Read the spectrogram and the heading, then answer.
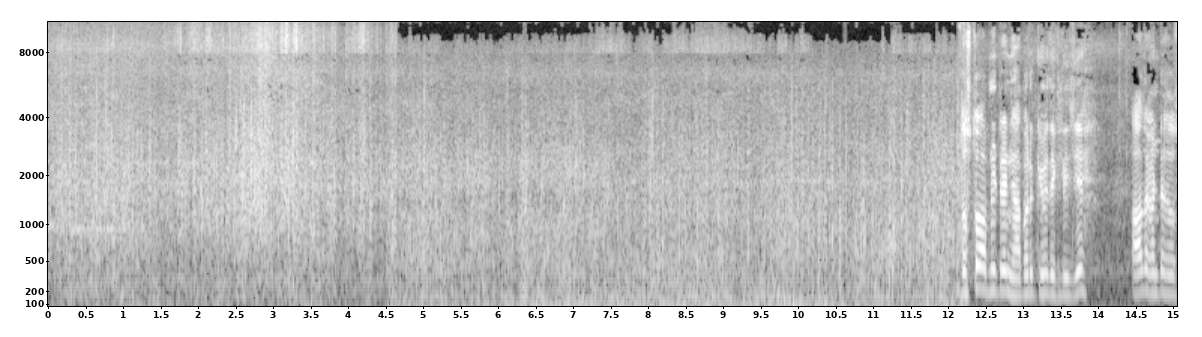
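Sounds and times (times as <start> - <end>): train running noise: 0.0 - 15.0
wind buffeting microphone: 0.0 - 15.0.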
